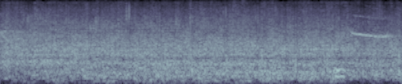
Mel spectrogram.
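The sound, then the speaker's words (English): A crowd at a political speech about making voting easier claps steadily for about four seconds, a dense, loud wash of many hands with no break, and a few faint voices or cheers mixed in underneath. “I should get some applause on that, too.”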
